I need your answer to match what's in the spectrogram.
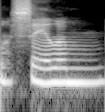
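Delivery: put-on quiet solemn voice. Retelling how Lily speaks in a follow-up episode: imitating Lily's quiet, solemn voice. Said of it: "in a solemn voice".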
